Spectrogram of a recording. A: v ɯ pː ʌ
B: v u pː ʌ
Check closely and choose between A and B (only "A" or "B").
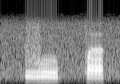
B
